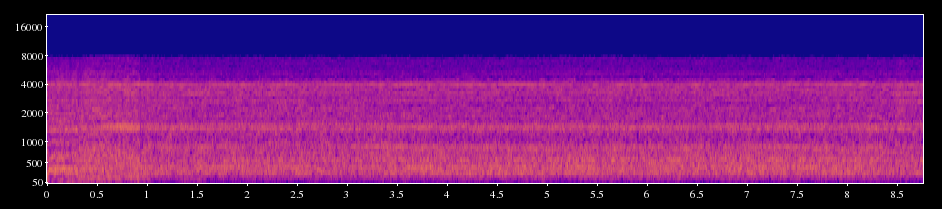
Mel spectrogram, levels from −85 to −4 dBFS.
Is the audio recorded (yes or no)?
yes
